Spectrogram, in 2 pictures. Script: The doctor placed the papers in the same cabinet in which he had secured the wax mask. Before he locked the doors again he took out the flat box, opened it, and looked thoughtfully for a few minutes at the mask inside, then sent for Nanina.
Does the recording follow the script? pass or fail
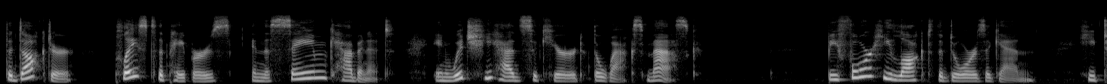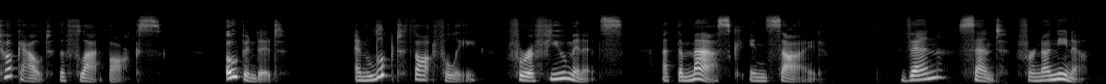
pass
